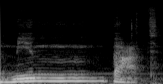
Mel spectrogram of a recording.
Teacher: Burada iklap olur. Nun efendim biraz sıfatlarını geriye çeker. Mime dönüşür.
